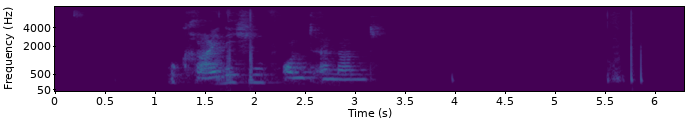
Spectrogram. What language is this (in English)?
German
